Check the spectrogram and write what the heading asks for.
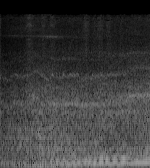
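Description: Motorcycle engine running at steady, moderate revs while riding through slow traffic, with road and wind noise.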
